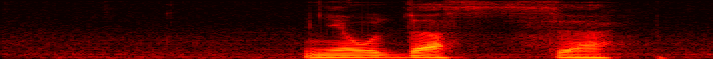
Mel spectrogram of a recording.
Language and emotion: Russian, angry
